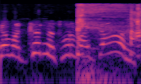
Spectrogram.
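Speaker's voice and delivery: panicked, freaking-out outburst, voice shooting very high. Retelling getting an official call from the foreign office, retelling own freaking out. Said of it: "I'm like freaking out".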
